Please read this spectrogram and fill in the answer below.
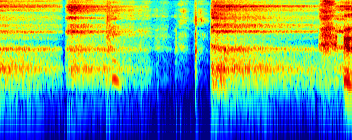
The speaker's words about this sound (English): Man, I'm right, just breathing. I just picture you sitting in a movie theater.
